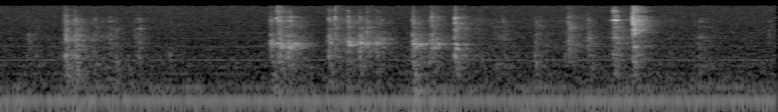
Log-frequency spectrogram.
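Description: Soft clicking of fingers typing a password on a computer keyboard, irregular light key taps in short bursts over a faint steady hum.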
